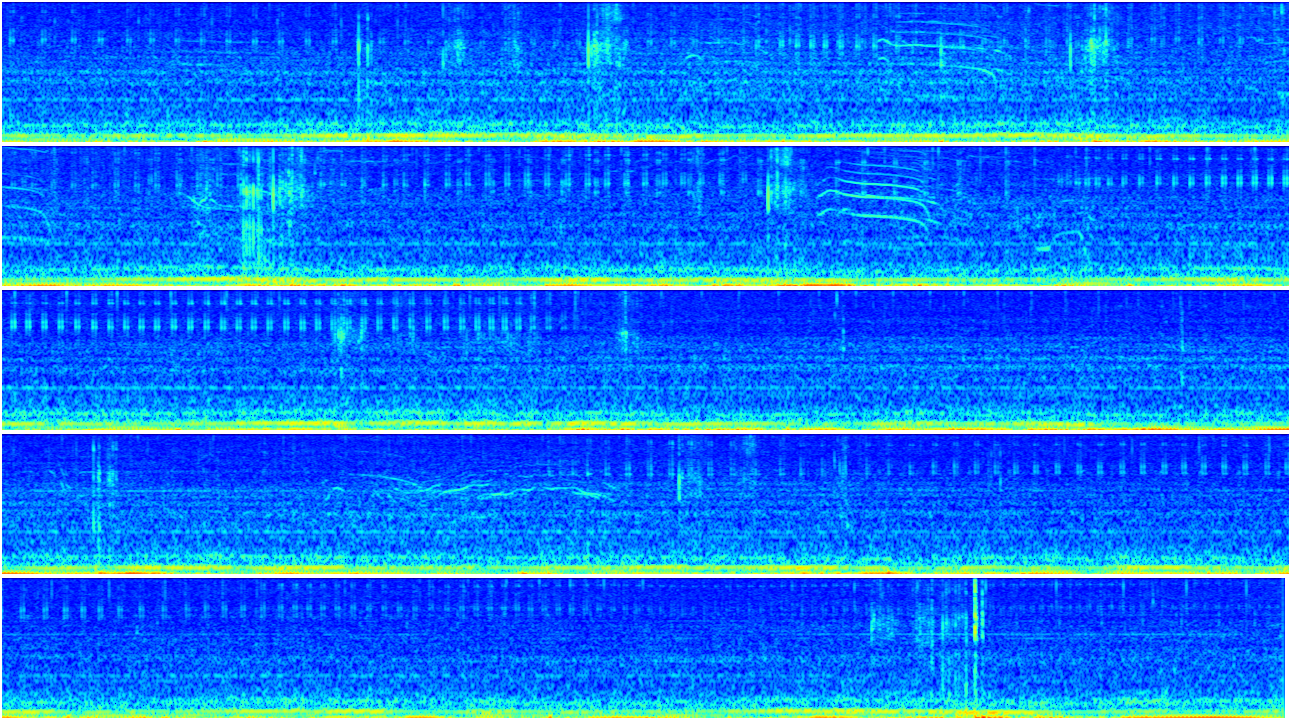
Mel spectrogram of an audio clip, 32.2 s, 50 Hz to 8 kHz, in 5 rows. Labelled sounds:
0.8	1.4	killer whale, southern Alaska resident, 1.8 to 2.8 kHz
3.3	3.9	killer whale, southern Alaska resident, 1.9 to 3.4 kHz
4.4	5.2	killer whale, southern Alaska resident, 1.5 to 5.2 kHz
6.1	6.9	killer whale, southern Alaska resident, 0.82 to 8.0 kHz
7.3	7.9	killer whale, southern Alaska resident, 1.6 to 2.6 kHz
10.5	11.2	killer whale, southern Alaska resident, 1.2 to 8.0 kHz
11.5	12.1	killer whale, southern Alaska resident, 1.0 to 4.9 kHz
18.5	19.1	killer whale, southern Alaska resident, 2.0 to 2.9 kHz
21.0	22.5	killer whale, southern Alaska resident, 1.1 to 4.6 kHz

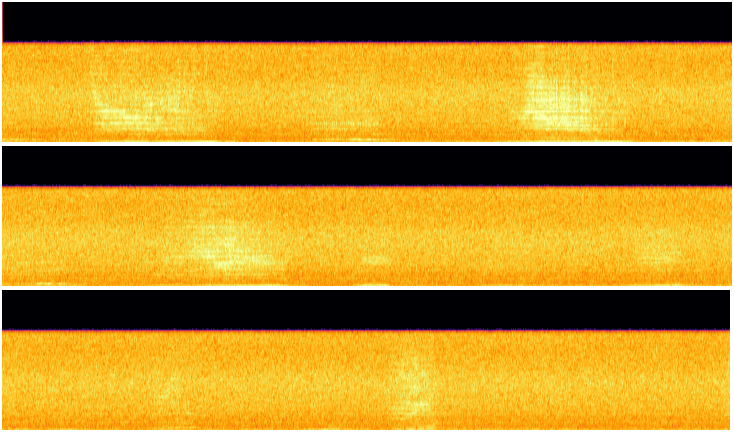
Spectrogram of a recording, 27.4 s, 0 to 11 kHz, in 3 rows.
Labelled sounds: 1.2	1.5	humpback whale, 2.4 to 2.6 kHz
6.5	6.8	humpback whale, 2.4 to 2.5 kHz

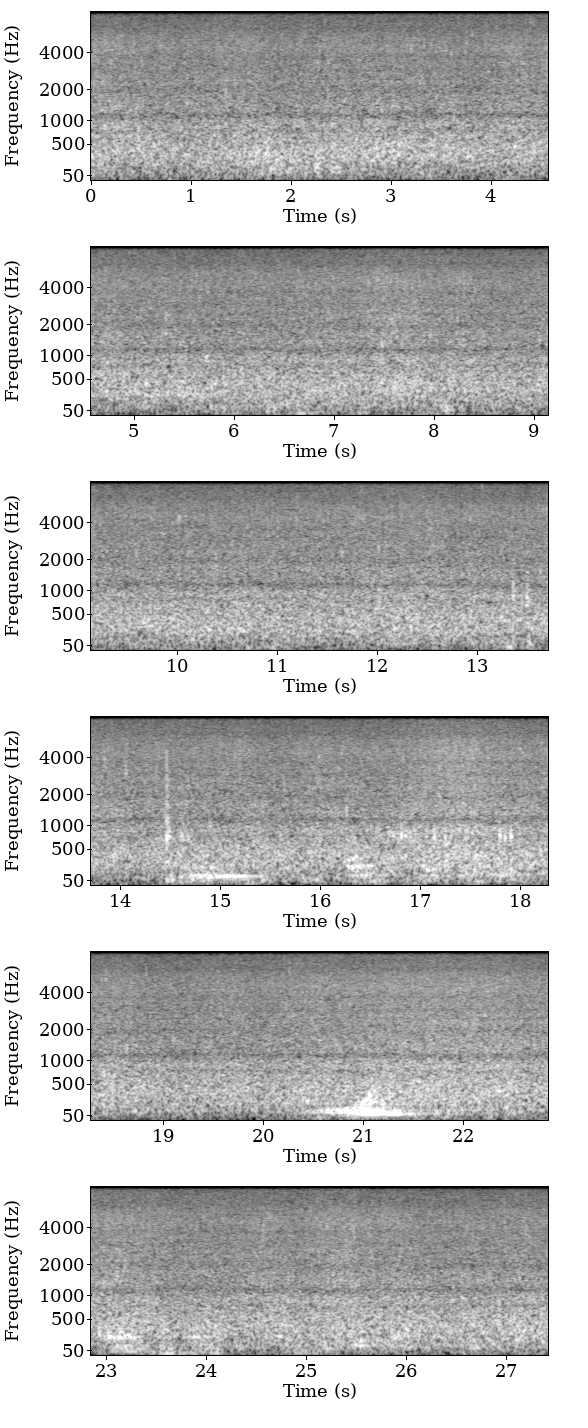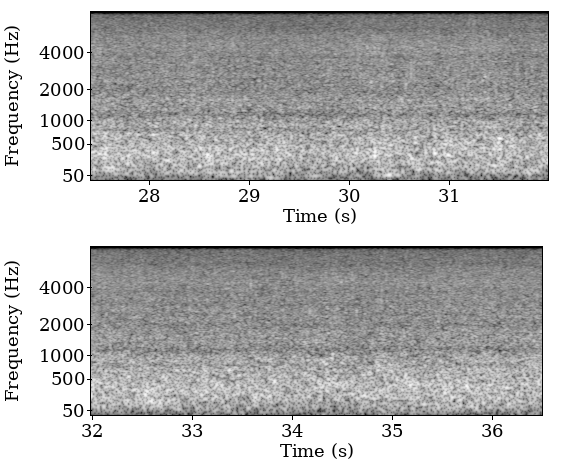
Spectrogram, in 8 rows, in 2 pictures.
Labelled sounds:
16.7	16.9	humpback whale, 0.78 to 0.91 kHz

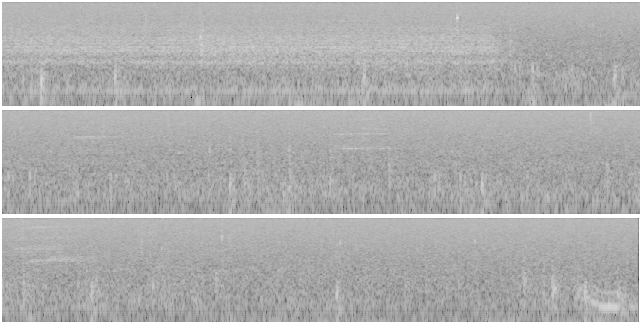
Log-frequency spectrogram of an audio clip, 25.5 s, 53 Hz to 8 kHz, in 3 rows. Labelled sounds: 9.4	10.1	killer whale, southern Alaska resident, 1.4 to 3.4 kHz
13.0	13.8	killer whale, southern Alaska resident, 0.64 to 6.7 kHz
17.1	18.3	killer whale, southern Alaska resident, 0.59 to 5.9 kHz

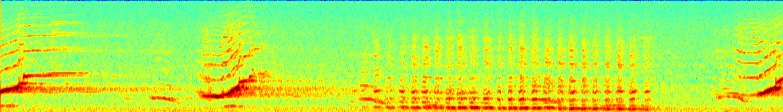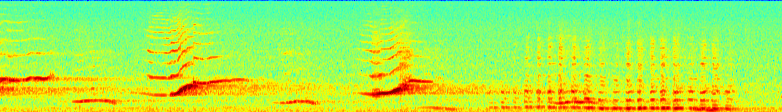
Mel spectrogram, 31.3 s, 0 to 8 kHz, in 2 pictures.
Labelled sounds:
0.0	1.6	humpback whale, 0.80 to 7.9 kHz
3.9	5.5	humpback whale, 0.80 to 4.3 kHz
14.6	16.8	humpback whale, 0.80 to 4.7 kHz
18.5	20.6	humpback whale, 0.80 to 6.5 kHz
22.8	24.3	humpback whale, 0.80 to 4.3 kHz

